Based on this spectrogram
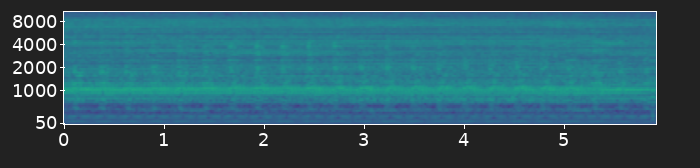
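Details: California Air Tools 10020C compressor (2 hp, 10 gallon tank, about 50 hours prior use) on first startup, pressure approaching 140 psi cut-out: even steady motor drone with fine pump pulsing, no knocks or squeals; healthy.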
